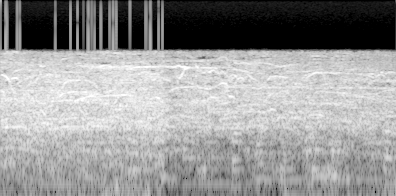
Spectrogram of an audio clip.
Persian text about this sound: این صدای بعد فریادی که میشنوید لحظه یه که ماشین رهبر به هر بخشی از جمعیت میرسه.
